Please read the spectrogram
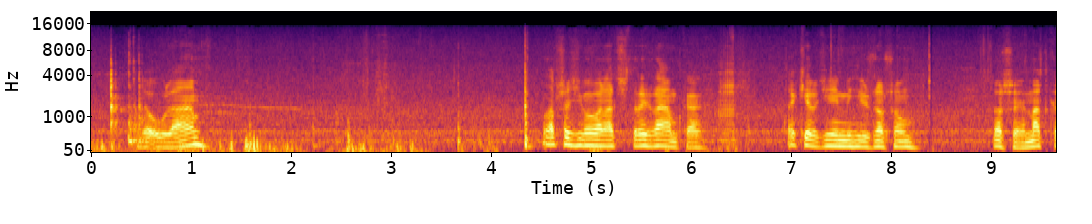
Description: A man is speaking in a foreign language and bees are buzzing in the background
